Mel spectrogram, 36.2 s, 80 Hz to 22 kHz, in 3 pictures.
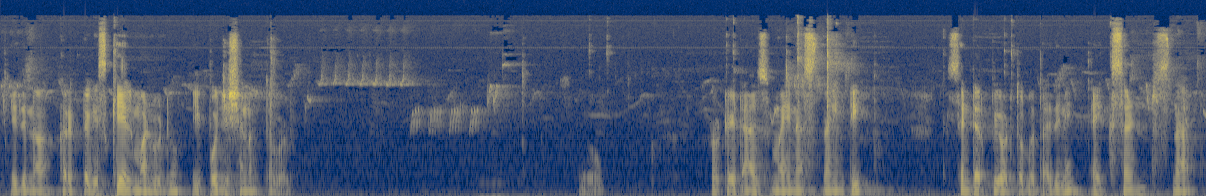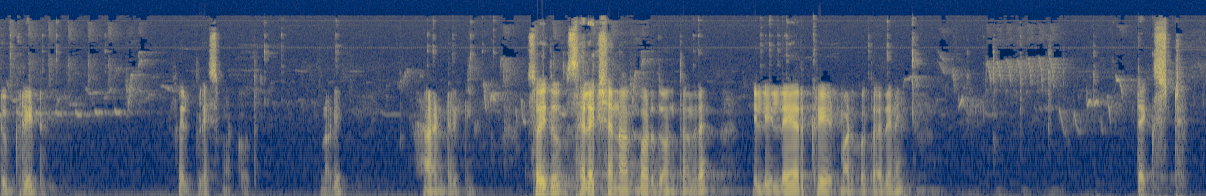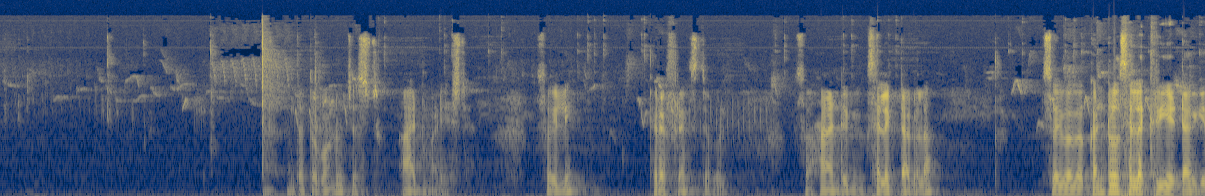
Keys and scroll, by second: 2.5 f, 3.7 w, 5.0 e, 6.2 ctrl+a, 7.3-8.7 typing, 10.7 x, 17.5 ctrl+z, 21.4-25.0 typing, 26.6 Return.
